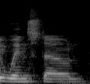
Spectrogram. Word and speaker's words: Winstone: The basic idea of the movie is Ray Winstone Winston, I guess, is the proper pronunciation.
